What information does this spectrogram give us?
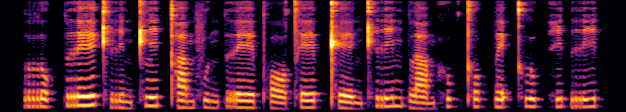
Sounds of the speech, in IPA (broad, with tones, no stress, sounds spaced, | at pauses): r o˨˩ k̚ p r eː˦˥ kʰ r i˨˩ n kʰ l i˥˩ t̚ pʰ a˧ m f ɯ˩˦ ŋ p r eː˧ pʰ ɔː˩˦ tʰ eː˦˥ p̚ kʰ eː˨˩ ŋ kʰ r i˥˩ n p l a˩˦ m h u˥˩ k̚ tʰ o˥˩ k̚ p e˥˩ ʔ kʰ l u˥˩ k̚ h i˥˩ t̚ r i˥˩ t̚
